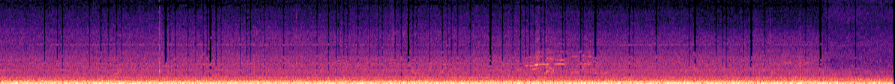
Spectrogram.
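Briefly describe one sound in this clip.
A jet engine drones steadily, heard from inside the cabin.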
